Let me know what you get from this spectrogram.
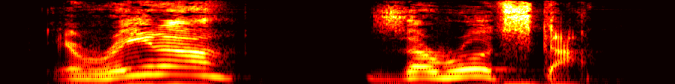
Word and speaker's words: Zarutska: I want you to say her name, and here's how her name is pronounced. Irina Zarutska.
